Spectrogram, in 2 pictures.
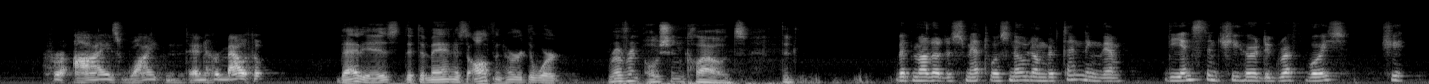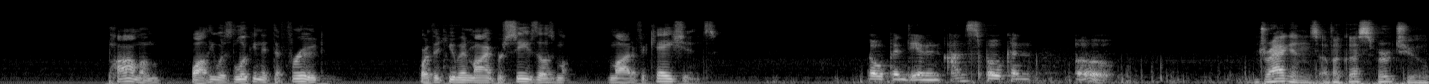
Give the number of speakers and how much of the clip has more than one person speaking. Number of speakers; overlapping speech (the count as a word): four, no overlap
